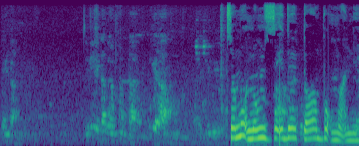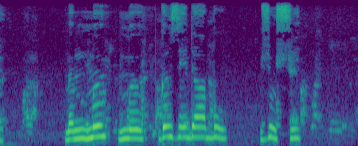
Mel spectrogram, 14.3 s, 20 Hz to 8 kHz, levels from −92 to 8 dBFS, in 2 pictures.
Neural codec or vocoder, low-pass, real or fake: none; 7.2 kHz; real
